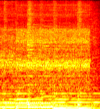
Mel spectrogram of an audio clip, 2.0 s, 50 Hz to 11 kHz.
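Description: STIHL HSA 50 battery-powered hedge trimmer running steadily, its blades reciprocating, then cutting off shortly before the end.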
